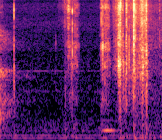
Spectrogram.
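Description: Soft rustling and crinkling of plastic-wrapped sticker packs being handled and turned over, with a few short crisp clicks in the second half.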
